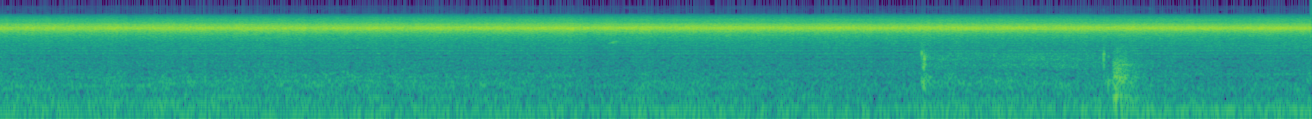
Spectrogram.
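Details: Cicadas singing in north-east Australia as summer begins: a dense, unbroken high-pitched buzzing drone holds steady and loud for the whole stretch, with two faint brief clicks near the end.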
